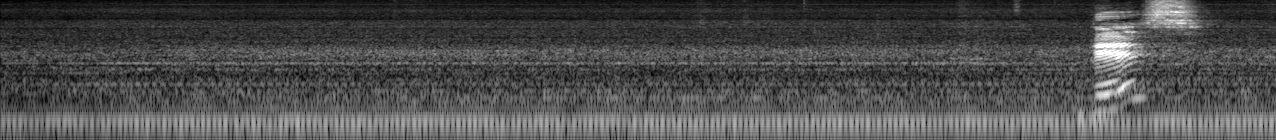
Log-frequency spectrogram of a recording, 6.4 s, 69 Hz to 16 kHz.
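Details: Microwave running normally on a Foxtheon iGo3600 portable power station (3600Wh/2500W) at about 1.3 kW load: steady, unchanging low hum with a short clatter near the end.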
